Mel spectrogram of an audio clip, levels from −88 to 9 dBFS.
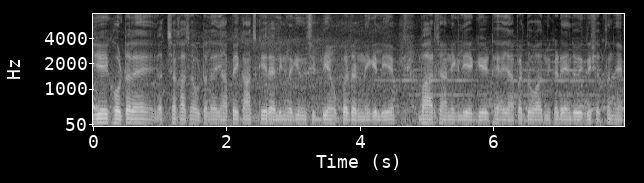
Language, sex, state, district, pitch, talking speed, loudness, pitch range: Hindi, male, Rajasthan, Jaipur, 95 Hz, 270 wpm, -19 LUFS, 90-100 Hz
